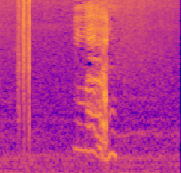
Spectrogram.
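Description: A cartoon lizard lets out a squeaky cry that slides down in pitch.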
